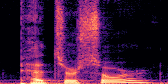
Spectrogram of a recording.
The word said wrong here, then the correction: pterosaur: Yeah, Pterosaur. I think the P is silent.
